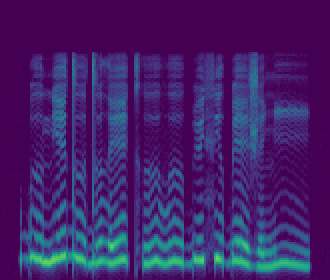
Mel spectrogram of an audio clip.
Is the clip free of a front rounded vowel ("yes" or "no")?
no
